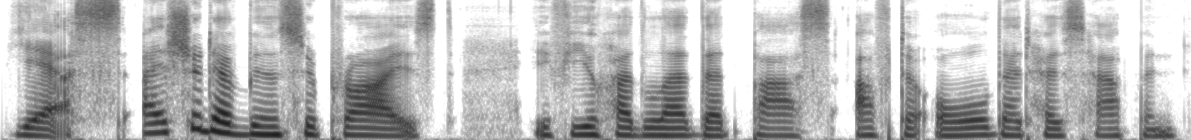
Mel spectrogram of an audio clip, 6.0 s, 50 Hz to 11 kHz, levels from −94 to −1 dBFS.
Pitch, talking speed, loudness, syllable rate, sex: 180 Hz, 170 wpm, -23 LUFS, 4.4 syllables/s, female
